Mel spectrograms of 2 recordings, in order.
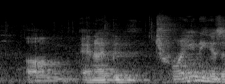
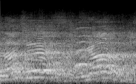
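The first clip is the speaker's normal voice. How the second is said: high, loud imitation of thrilled casters; excited exclamation; 12 dB louder than usual. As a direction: call it out like you've found him. Retold casters' excited decision to hire.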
